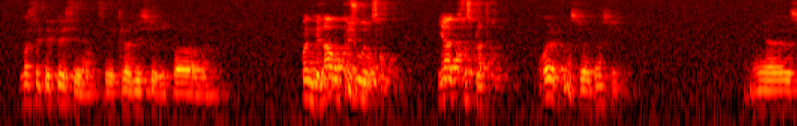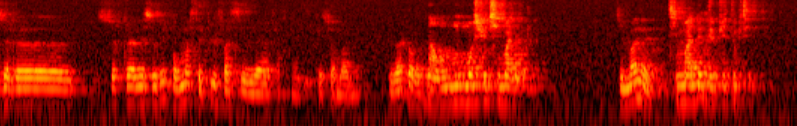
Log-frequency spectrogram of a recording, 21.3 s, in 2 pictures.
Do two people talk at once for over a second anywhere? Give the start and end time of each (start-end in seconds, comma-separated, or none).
none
